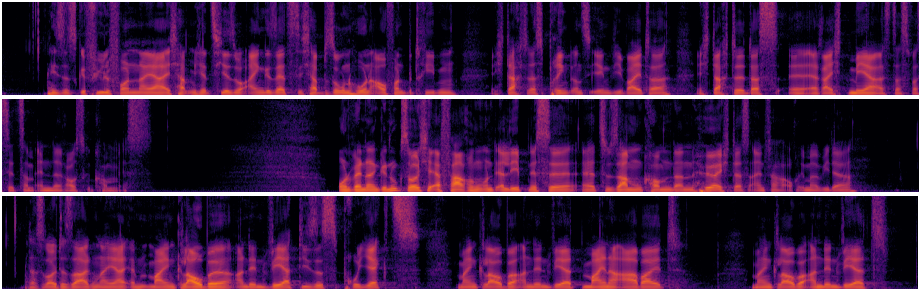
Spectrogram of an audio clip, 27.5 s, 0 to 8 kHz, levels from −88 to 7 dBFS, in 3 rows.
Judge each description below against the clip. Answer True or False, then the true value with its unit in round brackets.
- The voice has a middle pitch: False (110 Hz)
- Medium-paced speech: True (175 wpm)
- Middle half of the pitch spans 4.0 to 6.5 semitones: False (2.9 semitones)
